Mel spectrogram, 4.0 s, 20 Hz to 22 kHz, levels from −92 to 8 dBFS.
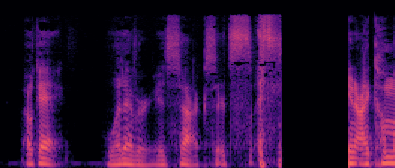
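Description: Speech runs until 2.81 s, when it cuts off abruptly into dead silence, with not even room tone underneath, before resuming mid-flow at 3.49 s. That is an audio dropout to silence lasting about 0.68 s, and whatever was said in that stretch is simply missing. The likely cause is a momentary loss of the input signal, such as a disconnected device, a failed link or an accidental mute, while the recorder kept writing silence.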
